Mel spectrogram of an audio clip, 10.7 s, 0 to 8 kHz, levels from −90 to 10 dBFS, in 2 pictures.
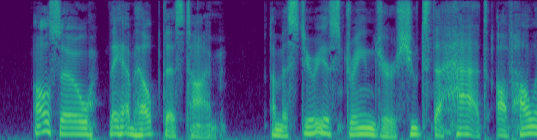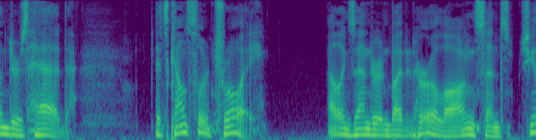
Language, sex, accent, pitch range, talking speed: English, male, American, 110-135 Hz, 135 wpm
